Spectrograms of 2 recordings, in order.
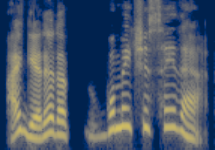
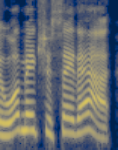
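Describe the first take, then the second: First: Curious, non-threatening question. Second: Higher, louder demanding question; sharp interrogating challenge. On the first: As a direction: ask it gently, tone rising up. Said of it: "Very curious". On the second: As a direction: pin them down like an interrogator. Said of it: "They're gonna go". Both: Shown as a demonstration.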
